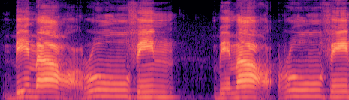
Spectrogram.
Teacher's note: فامساکن بمعروف، میم کو عین کے ساتھ ملائیں گے اور عین کو گلے سے ادا کریں گے، را پر پیش ہیں تو را کو موٹا کر کے واو کے ساتھ ملائیں گے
